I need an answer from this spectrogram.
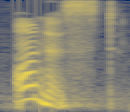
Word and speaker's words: honest: it starts with hitch it is silent when we pronounce the word honest since the second letter is the vowel o we put n before the word honest the shopkeeper is an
